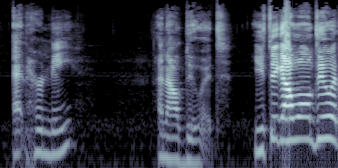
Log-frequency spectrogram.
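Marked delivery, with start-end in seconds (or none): 2.5-3.4 high, loud challenge; loud dare. Acted. Daring the family to call her bluff, loud. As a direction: throw the dare at them.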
